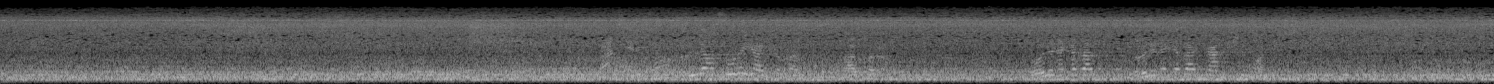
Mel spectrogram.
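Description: A large industrial machine hums steadily.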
